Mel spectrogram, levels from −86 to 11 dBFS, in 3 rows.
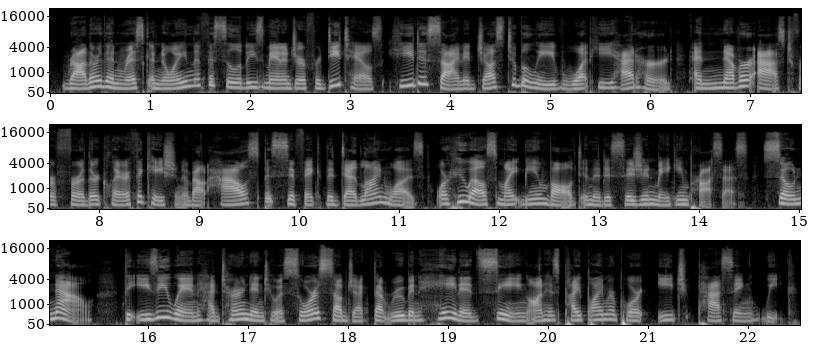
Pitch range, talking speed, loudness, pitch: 165-210 Hz, 170 wpm, -22 LUFS, 180 Hz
